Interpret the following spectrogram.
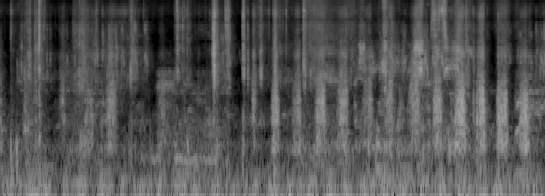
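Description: Faint, irregular series of short scrapes as the tip of a scratch-repair pen is rubbed along a scratch in a car's painted body panel.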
